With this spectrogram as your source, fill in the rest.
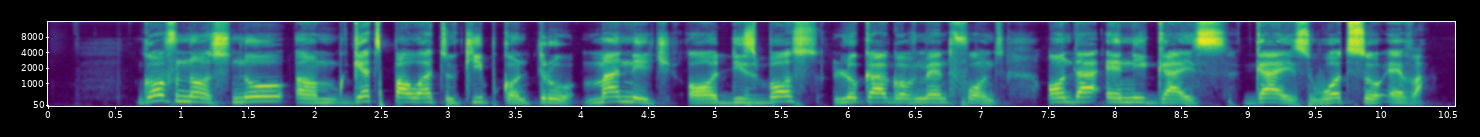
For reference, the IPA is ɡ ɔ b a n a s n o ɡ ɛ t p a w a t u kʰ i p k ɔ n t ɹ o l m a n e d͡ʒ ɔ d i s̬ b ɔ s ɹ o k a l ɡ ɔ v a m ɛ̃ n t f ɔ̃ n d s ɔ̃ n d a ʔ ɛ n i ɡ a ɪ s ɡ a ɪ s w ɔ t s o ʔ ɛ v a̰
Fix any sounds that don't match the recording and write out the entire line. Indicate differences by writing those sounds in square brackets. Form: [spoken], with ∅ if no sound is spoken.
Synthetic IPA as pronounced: ɡ ɔ [v] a n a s n o ɡ ɛ t p a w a t u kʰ i p k [ɔ̃] n t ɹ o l m a n e d͡ʒ ɔ d i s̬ b ɔ s [l] o k a l ɡ ɔ v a m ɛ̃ n t f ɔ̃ n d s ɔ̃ n d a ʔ ɛ n i ɡ a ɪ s ɡ a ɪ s w ɔ t s o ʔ ɛ v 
